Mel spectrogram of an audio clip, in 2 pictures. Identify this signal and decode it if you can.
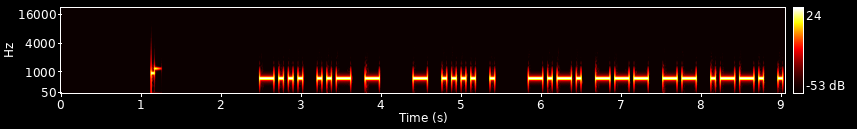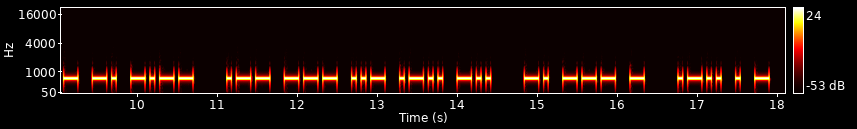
Morse code, heard as a keyed tone, about 20 wpm, 700 Hz. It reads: BUT THE COMPANY WOULD NOT LET
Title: Sentences from Top 1000 Words - Review Part 3 - 20wpm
